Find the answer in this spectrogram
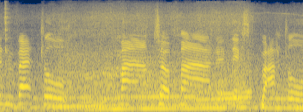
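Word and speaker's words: Vettel: It's Fettle, not Vetel like mineral water.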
